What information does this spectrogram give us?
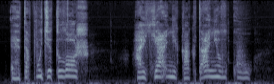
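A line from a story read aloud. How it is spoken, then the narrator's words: Calm whisper. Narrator (Russian): Спокойно, таким же шепотом отвечал Андрюша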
